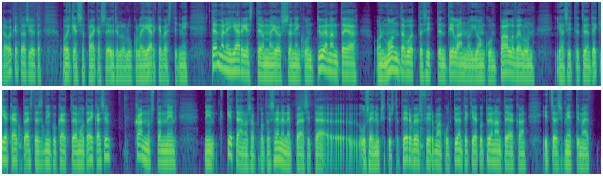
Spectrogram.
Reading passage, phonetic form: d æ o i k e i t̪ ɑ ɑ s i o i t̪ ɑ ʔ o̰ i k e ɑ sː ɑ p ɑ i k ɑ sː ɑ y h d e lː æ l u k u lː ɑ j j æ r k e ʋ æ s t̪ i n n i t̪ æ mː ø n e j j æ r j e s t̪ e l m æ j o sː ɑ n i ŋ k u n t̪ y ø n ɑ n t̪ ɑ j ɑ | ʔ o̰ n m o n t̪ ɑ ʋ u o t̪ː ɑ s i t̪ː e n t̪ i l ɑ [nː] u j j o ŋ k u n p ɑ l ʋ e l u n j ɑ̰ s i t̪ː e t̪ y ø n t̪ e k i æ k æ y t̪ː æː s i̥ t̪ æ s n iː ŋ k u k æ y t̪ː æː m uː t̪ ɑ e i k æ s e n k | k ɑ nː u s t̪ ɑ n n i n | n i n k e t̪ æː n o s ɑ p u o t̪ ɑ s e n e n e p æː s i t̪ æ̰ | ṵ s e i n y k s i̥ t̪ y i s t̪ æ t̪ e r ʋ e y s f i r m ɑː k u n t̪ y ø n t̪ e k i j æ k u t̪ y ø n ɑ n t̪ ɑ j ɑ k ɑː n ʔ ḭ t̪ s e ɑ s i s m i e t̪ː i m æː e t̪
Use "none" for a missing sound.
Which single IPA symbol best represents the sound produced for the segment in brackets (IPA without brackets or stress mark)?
nː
